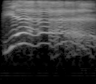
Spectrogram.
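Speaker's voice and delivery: high, loud whoop of a yes; cheering scream. Acted. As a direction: scream it from the back of the crowd. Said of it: "Screaming in the background".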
